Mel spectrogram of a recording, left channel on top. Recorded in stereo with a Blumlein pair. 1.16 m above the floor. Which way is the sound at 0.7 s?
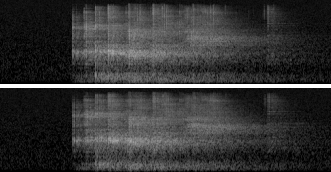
20° left.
